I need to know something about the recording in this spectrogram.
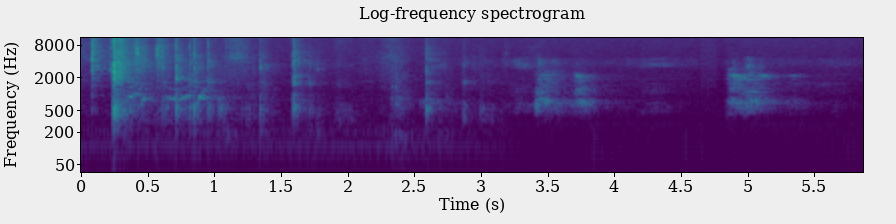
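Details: Pet pug Derp, having a hard time inside a small room, lets out a sharp yap followed by snorty puffs. Then come two breathy, moaning groans, the second longer and steadier.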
